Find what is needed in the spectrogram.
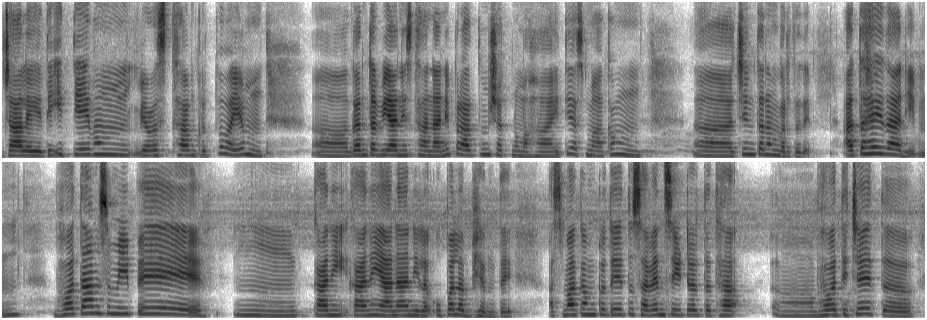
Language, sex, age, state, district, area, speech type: Sanskrit, female, 18-30, Karnataka, Chikkaballapur, rural, spontaneous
